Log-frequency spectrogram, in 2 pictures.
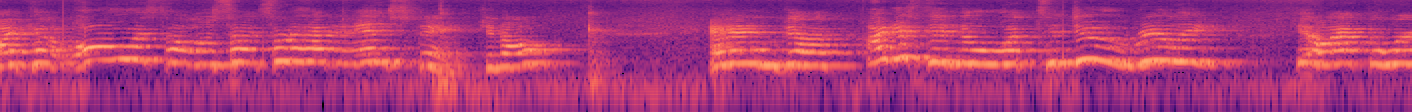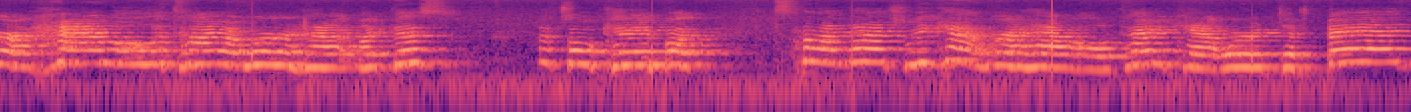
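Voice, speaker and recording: A woman's squeaky, put-on character voice at an extremely high pitch, with fairly even intonation, a fairly quick pace and a slight echo. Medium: comedy sketch. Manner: rambling, filler-heavy.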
